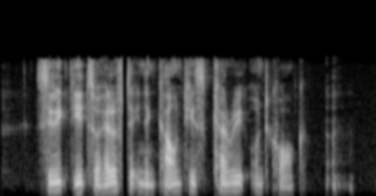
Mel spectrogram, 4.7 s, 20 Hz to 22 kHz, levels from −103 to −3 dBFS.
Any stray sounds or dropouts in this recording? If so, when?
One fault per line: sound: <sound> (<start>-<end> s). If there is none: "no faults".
sound: dropout (1.5-1.6 s)
sound: laugh (4.1-4.4 s)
